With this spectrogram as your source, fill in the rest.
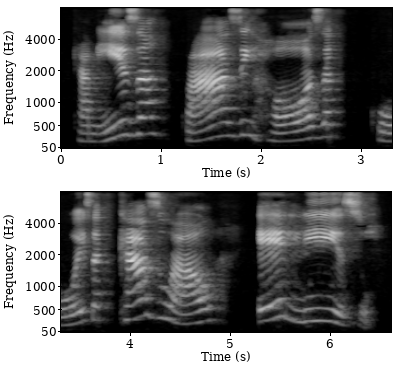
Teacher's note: palavras escritas com S, entre vogais, mas o som aqui buscado é o som de Z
